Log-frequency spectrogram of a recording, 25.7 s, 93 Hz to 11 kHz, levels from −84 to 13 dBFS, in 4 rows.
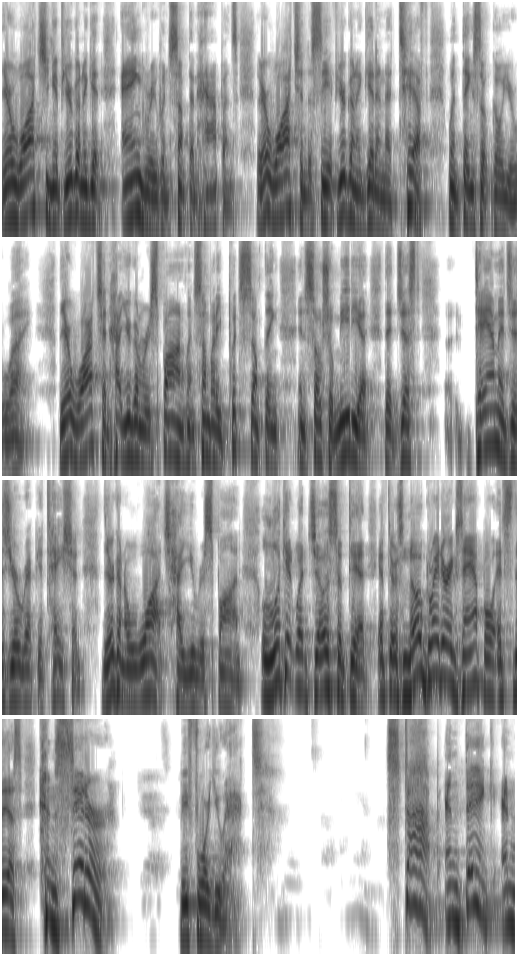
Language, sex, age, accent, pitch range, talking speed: English, male, 60-79, American, 120-175 Hz, 175 wpm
